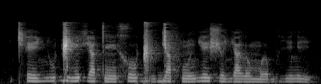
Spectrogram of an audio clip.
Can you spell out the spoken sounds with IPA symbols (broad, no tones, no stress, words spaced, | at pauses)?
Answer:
cʰe ʎuɡ͡ǁẽça tẽ xoɡ͡ǁuɟa fũ ʎeʃɤʎalo mɤbʱili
